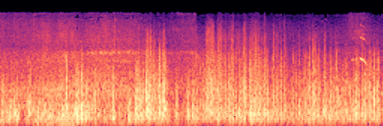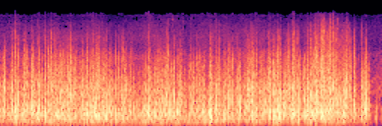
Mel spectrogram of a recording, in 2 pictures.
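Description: Traffic rushes past on a nearby highway.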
